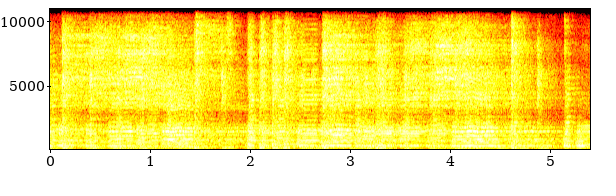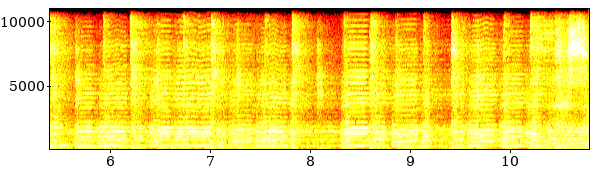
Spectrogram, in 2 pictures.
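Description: Live band playing an instrumental passage of dance music with a steady drum beat, electric guitars and keyboards, loud and continuous.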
